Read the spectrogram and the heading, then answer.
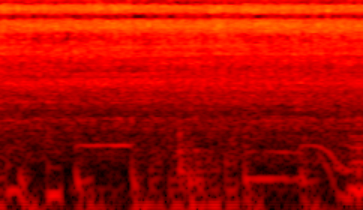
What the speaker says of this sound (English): We're gonna fry this up, saute it up a little bit more.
